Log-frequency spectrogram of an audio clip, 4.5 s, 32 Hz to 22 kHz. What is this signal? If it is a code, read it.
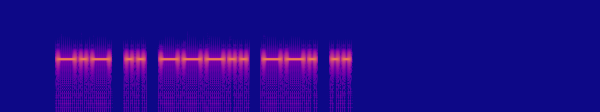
Morse code, heard as a keyed tone, about 28 wpm, 700 Hz. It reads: KI8GI
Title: USA Call Signs - 5 Characters - Repeated 2x - 28wpm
